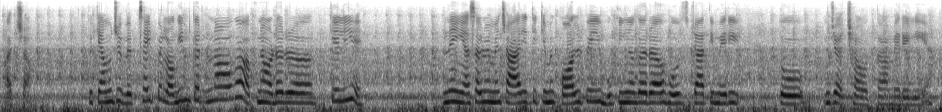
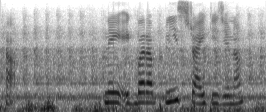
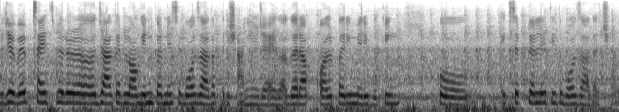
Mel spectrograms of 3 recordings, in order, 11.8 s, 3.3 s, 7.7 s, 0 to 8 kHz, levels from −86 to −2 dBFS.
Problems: constant background noise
